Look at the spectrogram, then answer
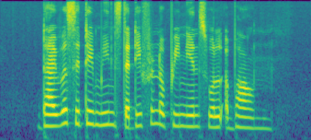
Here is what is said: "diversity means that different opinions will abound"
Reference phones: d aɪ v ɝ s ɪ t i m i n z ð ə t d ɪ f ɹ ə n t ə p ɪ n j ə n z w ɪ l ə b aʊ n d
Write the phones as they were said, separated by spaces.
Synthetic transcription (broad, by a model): d aɪ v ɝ s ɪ t i m i n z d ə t d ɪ f ɹ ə n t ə p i n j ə n s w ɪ l ə b aʊ n d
